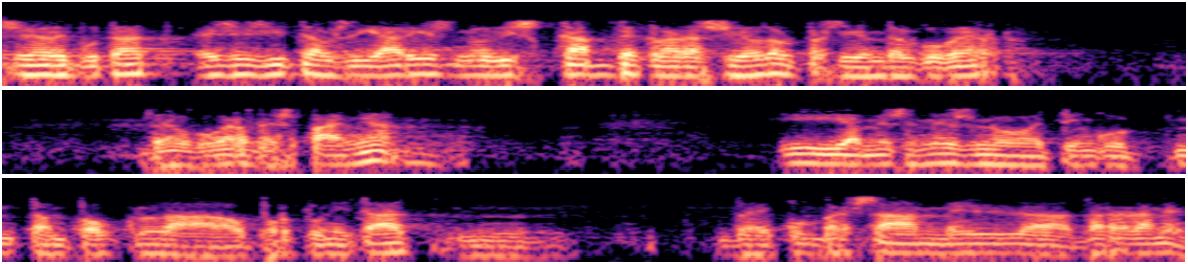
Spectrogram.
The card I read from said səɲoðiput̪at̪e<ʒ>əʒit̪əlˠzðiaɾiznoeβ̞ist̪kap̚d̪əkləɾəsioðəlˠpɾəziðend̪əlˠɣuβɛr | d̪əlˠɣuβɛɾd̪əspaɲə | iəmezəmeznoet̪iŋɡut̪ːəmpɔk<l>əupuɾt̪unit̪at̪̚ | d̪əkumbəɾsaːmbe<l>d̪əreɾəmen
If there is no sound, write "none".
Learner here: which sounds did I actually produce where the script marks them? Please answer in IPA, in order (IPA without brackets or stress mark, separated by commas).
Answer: ʒ, l, ʎ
